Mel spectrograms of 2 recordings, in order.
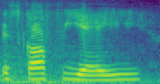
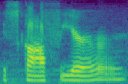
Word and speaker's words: Escoffier: So, it's pronounced escafier, not escafier.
